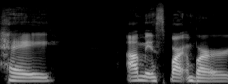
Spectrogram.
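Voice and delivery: imitated trembling voice. Retelling a late-night call asking for a ride: imitating own trembling voice. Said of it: "my voice is trembling and everything".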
